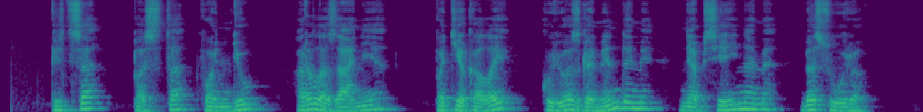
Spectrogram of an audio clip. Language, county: Lithuanian, Vilnius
